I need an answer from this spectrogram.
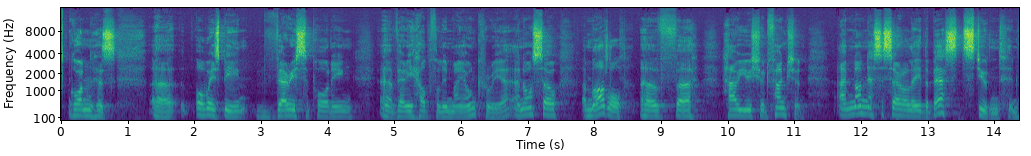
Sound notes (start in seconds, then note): none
